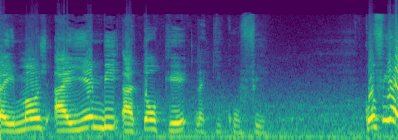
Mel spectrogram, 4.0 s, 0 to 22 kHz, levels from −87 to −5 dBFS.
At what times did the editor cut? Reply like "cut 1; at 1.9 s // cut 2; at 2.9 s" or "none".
none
